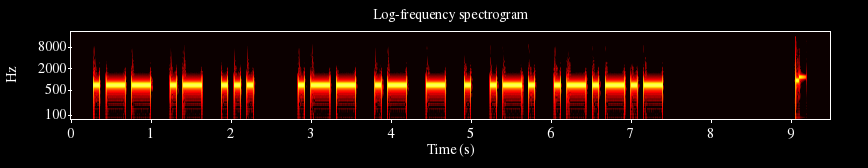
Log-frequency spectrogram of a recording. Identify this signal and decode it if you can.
Morse code, heard as a keyed tone, about 15 wpm, 700 Hz. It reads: WAS WATER.
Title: Sentences from Top 1600 Words 15wpm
